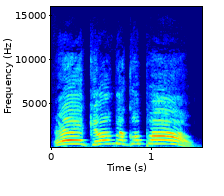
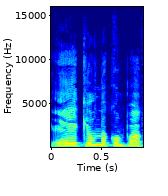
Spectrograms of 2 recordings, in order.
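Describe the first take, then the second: First: It is said loudly, almost shouting. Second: It is said at a normal volume.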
